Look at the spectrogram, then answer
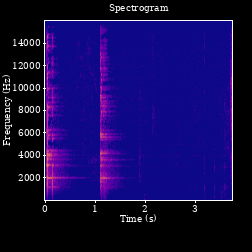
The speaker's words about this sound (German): So, ich möchte kurz trotzdem anstoßen. Ja, sehr gerne. Schön, dass du da bist.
